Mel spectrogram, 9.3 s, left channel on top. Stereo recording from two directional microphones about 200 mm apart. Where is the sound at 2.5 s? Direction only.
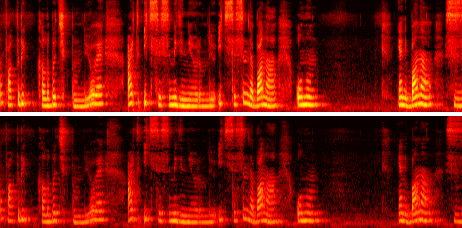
45° left (ahead or behind).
